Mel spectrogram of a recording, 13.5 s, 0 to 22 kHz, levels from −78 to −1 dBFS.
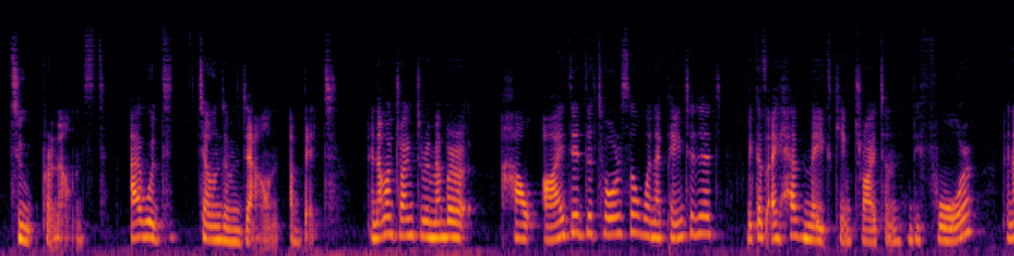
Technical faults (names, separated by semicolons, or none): none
